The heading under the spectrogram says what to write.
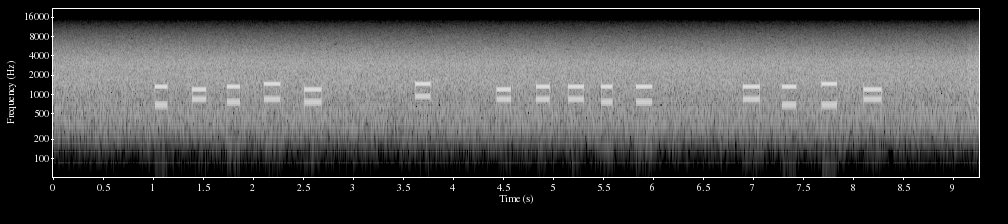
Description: DTMF, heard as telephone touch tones, dialled by hand, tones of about 140 ms, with radio hiss and a squelch burst at the end. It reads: 27594 # 78855 8237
